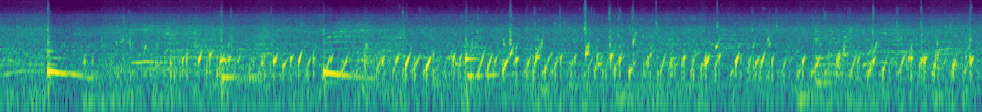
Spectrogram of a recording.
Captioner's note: popping sounds, children yelling; bubbling sound; popping and yelling continues; bubbling and running water continues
